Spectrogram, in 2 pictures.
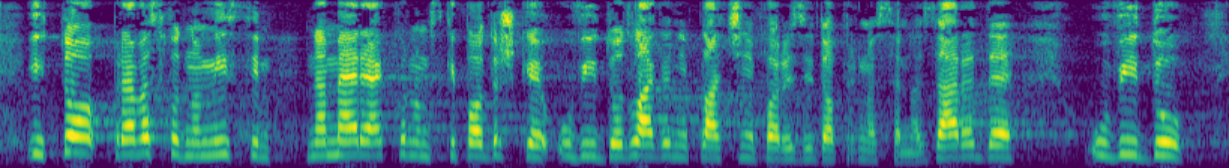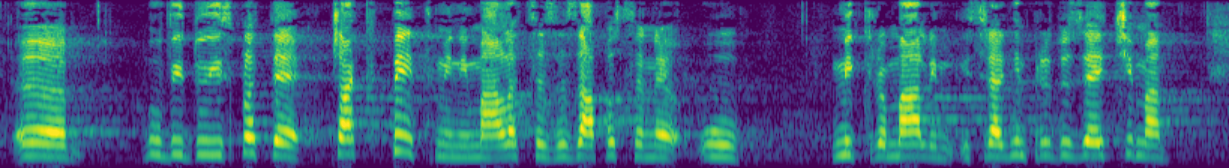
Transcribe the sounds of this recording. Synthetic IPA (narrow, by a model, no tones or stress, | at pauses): it̪oːpɾeʋasxo̞d̪nomislim | nameɾeeko̞nomske̞po̞d̪r̩ʃke̞ʔuʋiːd̪uod̪lˠaːɡaɲaiplˠaːt͡ɕeɲapo̞ɾe̞zaid̪o̞pɾino̞sanazaɾad̪e̞ | uʋid̪u | uʋiːd̪uisplˠat̪e̞t͡ʃakpeːt̪minimaːlˠat̪sazazaposleneu | mikɾo̞maːlimisɾed̪ɲimpɾe̞d̪uzeːt͡ɕima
